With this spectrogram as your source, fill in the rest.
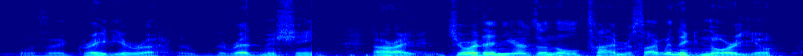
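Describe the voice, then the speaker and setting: Someone with an American accent talks at a fairly quick pace with lively intonation and big swings in loudness, with audible room echo around the voice. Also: man, medium pitch for a man. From US West Coast, Los Angeles. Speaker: rabbi leading a service. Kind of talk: warm informal welcome during a worship service. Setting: synagogue sanctuary with congregation, livestreamed.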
